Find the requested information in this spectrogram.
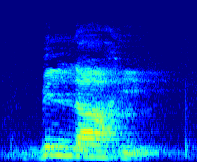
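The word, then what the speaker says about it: بِاللَّهِ: And when you combine these two, you do not pronounce this alif here. B is combined with the lam, so you pronounce billahi.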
